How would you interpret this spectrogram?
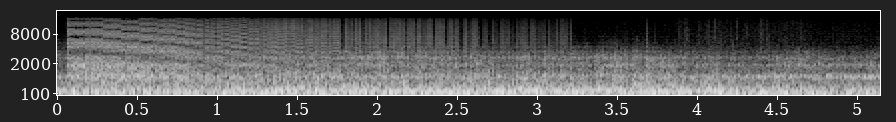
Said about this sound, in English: Five, four, three, two, all engines running. Launch commit, liftoff. The tower is clear.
